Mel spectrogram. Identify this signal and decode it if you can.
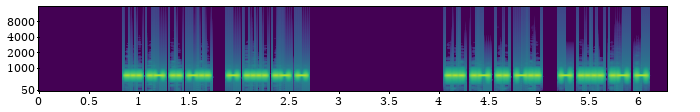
Morse code, heard as a keyed tone, about 35 wpm, 700 Hz. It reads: SAID THAT SAID THAT
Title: Speed-Racing - Sets of 2 Words 28wpm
